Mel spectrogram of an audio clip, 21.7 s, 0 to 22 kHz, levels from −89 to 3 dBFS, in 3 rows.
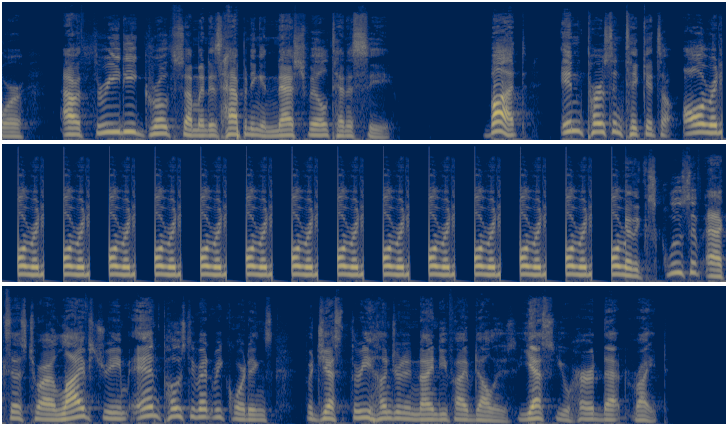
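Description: From 7.19 to 13.47 s, after "in person tickets are", there is a stutter with silent gaps. A 253 ms burst repeats 14 times, separated by 203 ms silences. A stalled stream likely caused it.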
